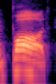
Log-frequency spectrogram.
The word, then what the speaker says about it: Bod: They just call him by Bod, which I'm not sure if you made the recognition, but it rhymes with God.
